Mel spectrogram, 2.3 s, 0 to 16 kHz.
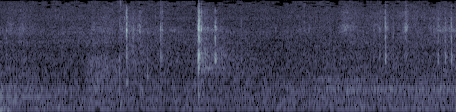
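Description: A few faint clicks and taps as a camera gimbal's mount plate is seated in a DJI Inspire 2's quick-release gimbal mount and twisted a quarter turn to lock, with one sharper click about a second in, over near silence.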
